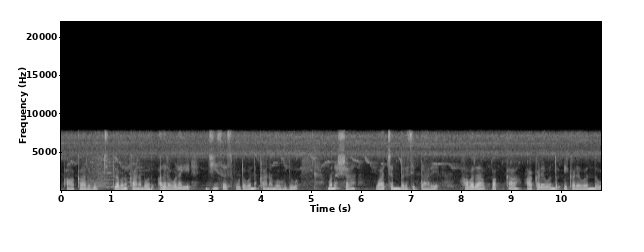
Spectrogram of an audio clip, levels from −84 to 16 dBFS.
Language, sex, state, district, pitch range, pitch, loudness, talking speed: Kannada, female, Karnataka, Bangalore, 220-260 Hz, 240 Hz, -18 LUFS, 110 wpm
